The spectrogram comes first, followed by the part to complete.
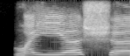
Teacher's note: nun sukun ketemu dengan ya, idgham bi ghunnah. Diidghamkan ke dalam huruf ya disertai dengan ghunnah.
